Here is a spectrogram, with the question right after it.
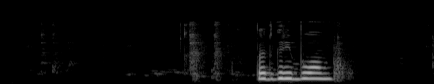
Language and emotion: Russian, neutral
